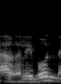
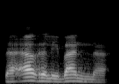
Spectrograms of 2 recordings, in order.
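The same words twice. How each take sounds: First: "أغلبن" said with an u before the doubled n, aghlibunna; "أغلبن" with a short u in place of a; dhamma vowel. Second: "لأغلبن" said with an a before the doubled n, la-aghlibanna; "لأغلبن" with a short a before a held n; fatha vowel. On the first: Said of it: "if you put a dhamma". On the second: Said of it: "change that to a fatha". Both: Shown as a demonstration.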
